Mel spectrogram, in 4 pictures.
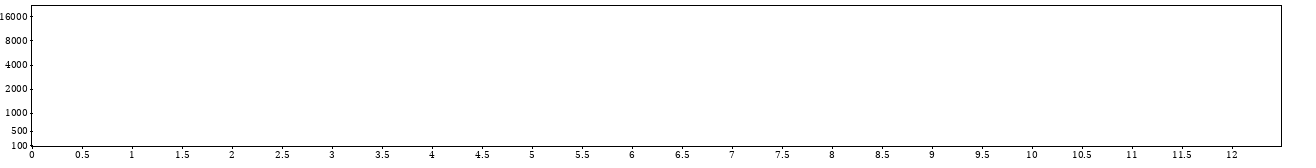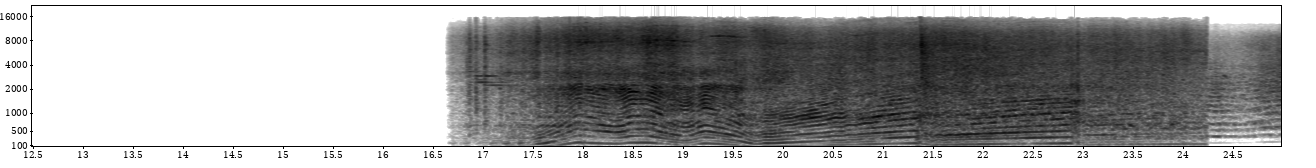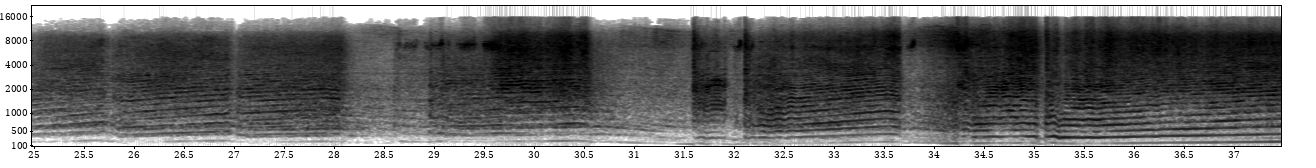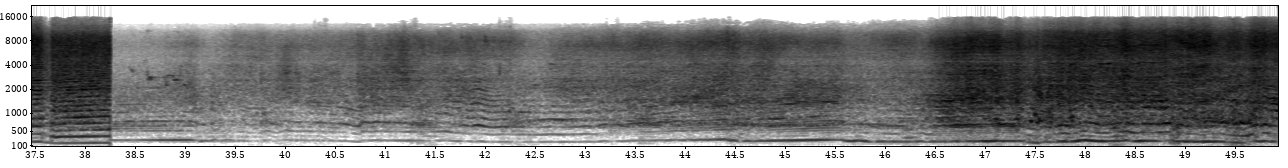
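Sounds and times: rally car engines revving: 16.7s - 49.9s.

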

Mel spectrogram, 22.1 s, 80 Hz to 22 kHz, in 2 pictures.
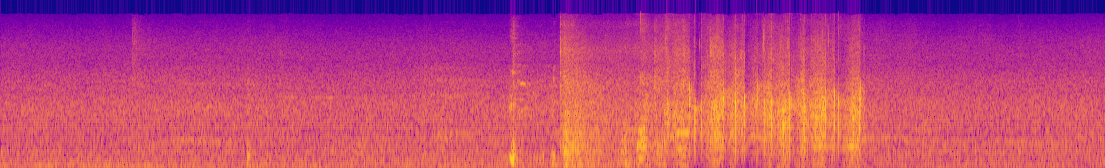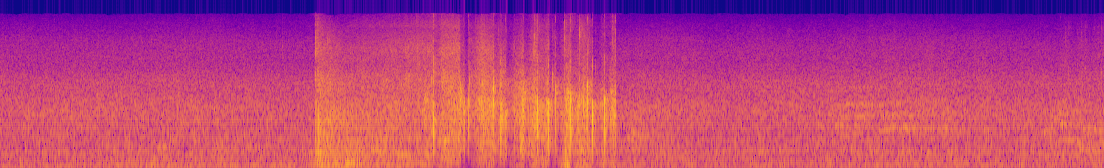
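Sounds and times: diver splashing into water: 5.5s - 8.6s, 14.2s - 17.2s
crowd clapping: 6.2s - 8.7s, 15.0s - 17.3s.

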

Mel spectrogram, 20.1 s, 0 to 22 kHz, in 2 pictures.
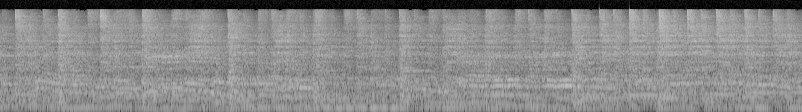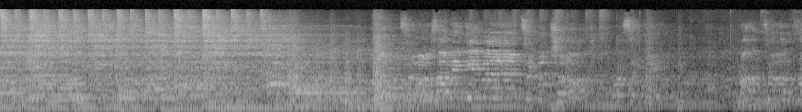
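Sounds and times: percussion beat: 0.0s - 15.3s
instrumental band music: 0.0s - 20.0s.

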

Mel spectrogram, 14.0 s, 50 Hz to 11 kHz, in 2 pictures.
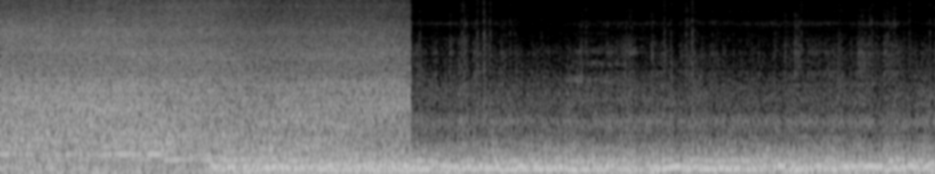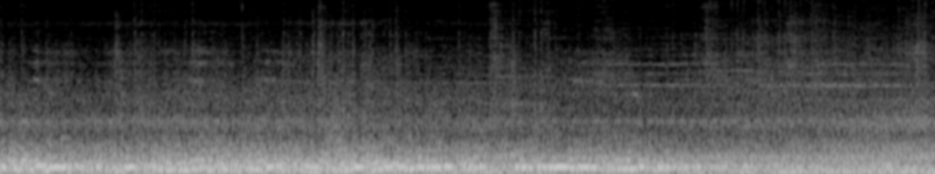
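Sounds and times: train rumble inside carriage: 0.0s - 14.0s.

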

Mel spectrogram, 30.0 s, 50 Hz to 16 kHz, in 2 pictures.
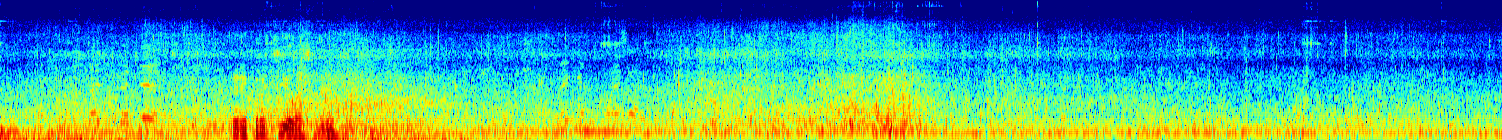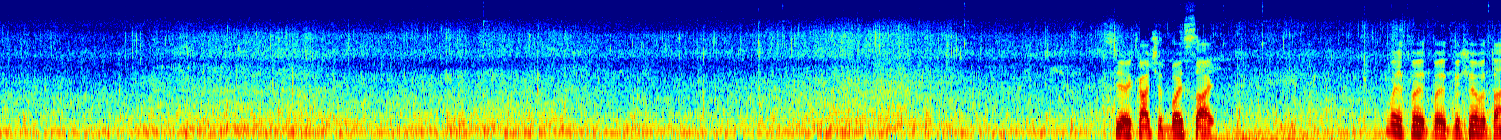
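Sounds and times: wind on microphone: 0.0s - 5.8s, 26.8s - 30.0s
sea surf: 0.0s - 30.0s.

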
